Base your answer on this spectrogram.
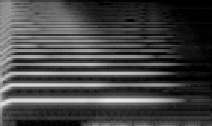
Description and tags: multi sample bass using bubblesound oscillator and dr octature filter with midi note name
synth, bass, sample, multi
